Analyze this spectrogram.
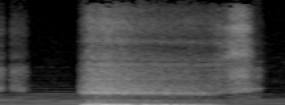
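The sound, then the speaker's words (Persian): A single slow breath during a guided meditation breathing exercise, a soft airy rush lasting just over a second, heard alone without talk. “اینطوری که دم میگیریم یک دو سه چهار نگه میداریم دو سه چهار بازدم میکنیم”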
